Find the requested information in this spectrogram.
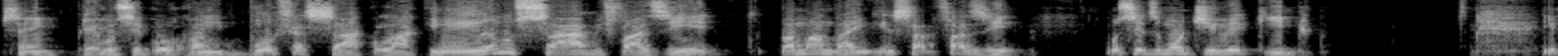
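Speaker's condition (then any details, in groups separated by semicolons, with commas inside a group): No condition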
